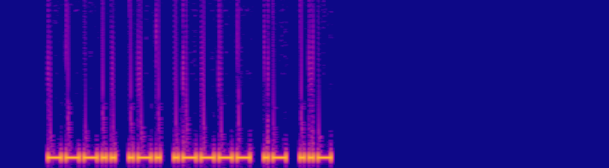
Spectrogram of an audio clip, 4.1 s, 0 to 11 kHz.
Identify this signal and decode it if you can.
Morse code, heard as a keyed tone, about 38 wpm, 700 Hz. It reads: 8R1AU
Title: Code Groups - 5 Letter:Numbers - 40wpm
